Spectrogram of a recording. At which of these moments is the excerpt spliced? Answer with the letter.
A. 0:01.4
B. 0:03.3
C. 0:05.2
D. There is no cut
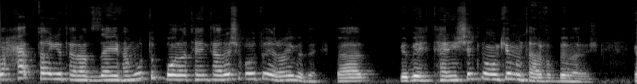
B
